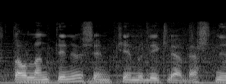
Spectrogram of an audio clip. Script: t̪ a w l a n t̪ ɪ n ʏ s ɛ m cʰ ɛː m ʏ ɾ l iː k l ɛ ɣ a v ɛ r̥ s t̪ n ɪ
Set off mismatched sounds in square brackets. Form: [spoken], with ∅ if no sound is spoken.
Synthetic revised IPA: t̪ a w l a n t̪ ɪ n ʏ s ɛ m cʰ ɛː m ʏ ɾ l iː k l ɛ ɣ a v ɛ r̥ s t̪ n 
